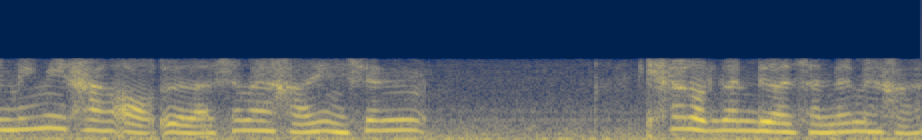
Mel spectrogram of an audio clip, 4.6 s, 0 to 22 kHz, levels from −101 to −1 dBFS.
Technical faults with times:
0.00-4.61 GSM full-rate codec
1.00-1.05 lost GSM frames

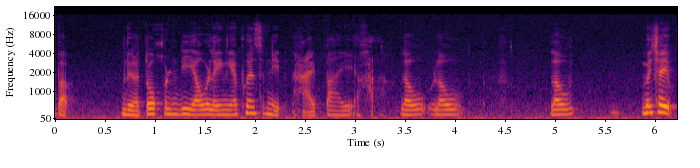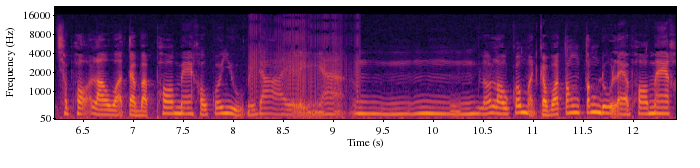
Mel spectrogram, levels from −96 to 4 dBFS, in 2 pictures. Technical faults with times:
8.15-9.27 buffer tearing

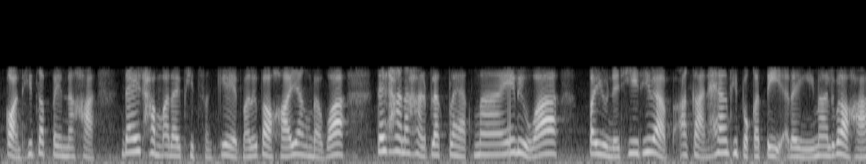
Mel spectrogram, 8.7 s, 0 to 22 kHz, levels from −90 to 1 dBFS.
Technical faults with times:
3.54-3.56 packet loss with last packet repeated
5.08 packet loss with last packet repeated

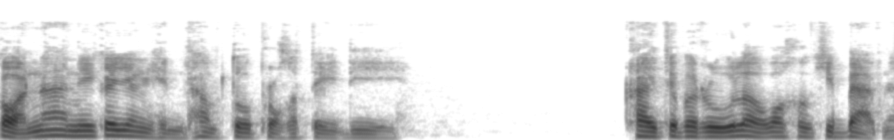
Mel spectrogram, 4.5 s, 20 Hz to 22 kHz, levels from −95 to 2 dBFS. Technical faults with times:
0.00-4.47 Bluetooth LC3 compression

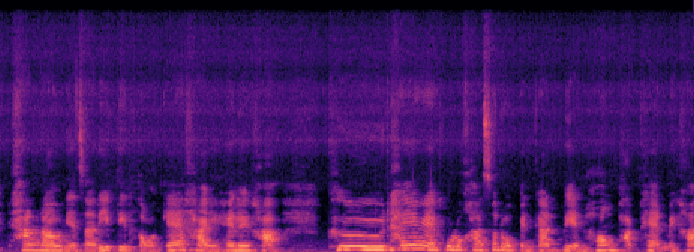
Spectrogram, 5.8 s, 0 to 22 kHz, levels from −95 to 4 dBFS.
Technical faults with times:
3.14-3.75 CD scratch ticks

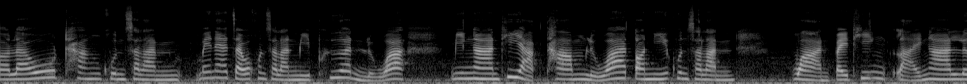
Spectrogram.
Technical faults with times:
none

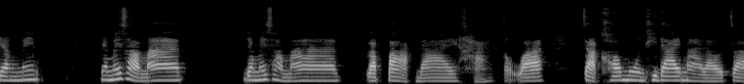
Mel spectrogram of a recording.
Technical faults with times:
0.00-7.44 HE-AAC compression

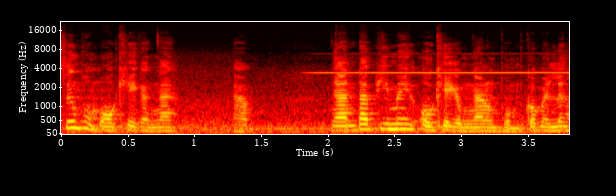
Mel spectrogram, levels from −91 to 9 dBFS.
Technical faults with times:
0.83-1.31 long network dropout
1.76-3.82 feedback whistle

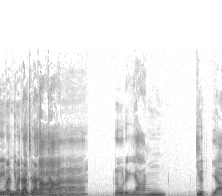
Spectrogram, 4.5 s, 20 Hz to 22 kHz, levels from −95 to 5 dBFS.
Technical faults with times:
0.00-1.76 doubled audio track

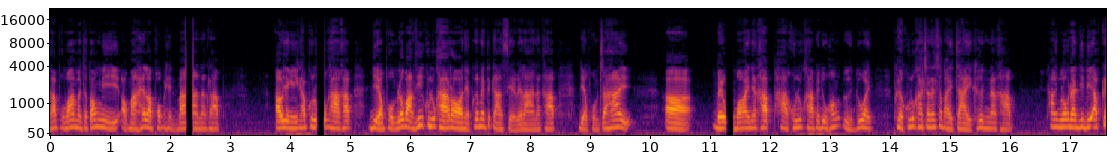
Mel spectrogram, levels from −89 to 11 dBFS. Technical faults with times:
2.27-2.39 gap at a join of encoded pieces
4.44-4.58 gap at a join of encoded pieces
11.28-11.40 gap at a join of encoded pieces

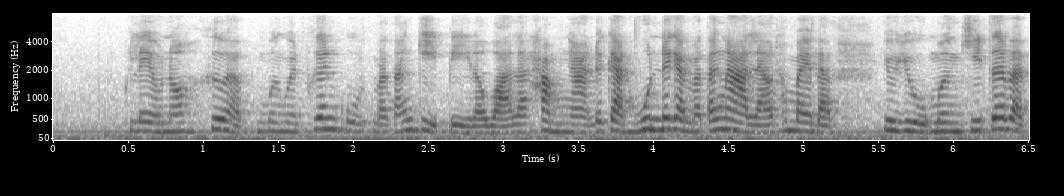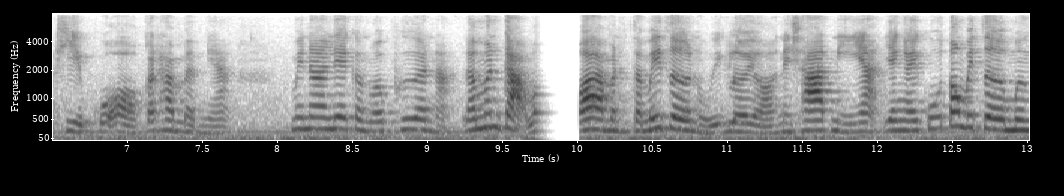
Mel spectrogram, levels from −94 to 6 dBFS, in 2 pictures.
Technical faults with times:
9.72-10.03 call audio freeze

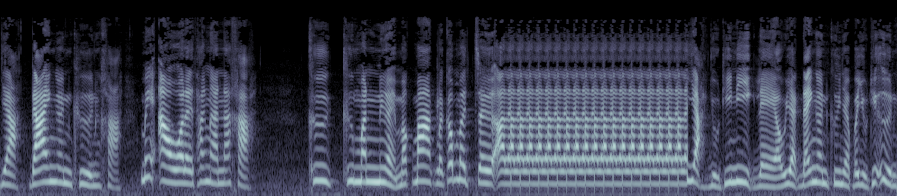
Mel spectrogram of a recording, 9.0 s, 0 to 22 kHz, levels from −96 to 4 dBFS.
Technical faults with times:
5.11-6.87 system hang loop

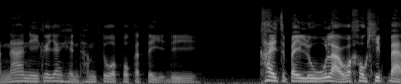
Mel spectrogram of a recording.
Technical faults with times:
none

